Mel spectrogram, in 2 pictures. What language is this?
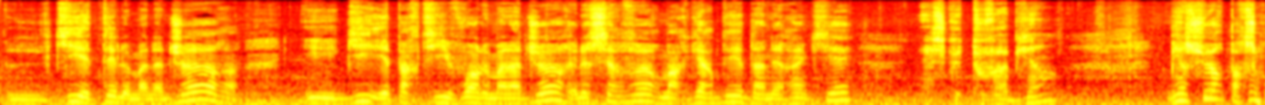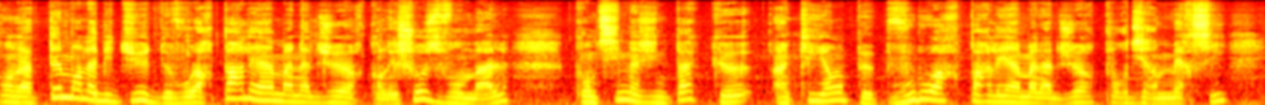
French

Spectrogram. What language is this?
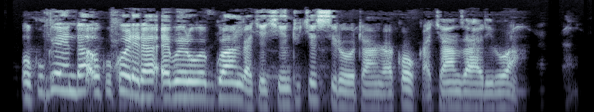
Ganda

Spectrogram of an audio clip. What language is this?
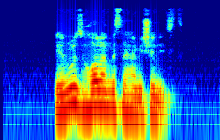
Persian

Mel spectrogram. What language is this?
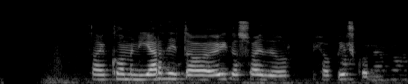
Icelandic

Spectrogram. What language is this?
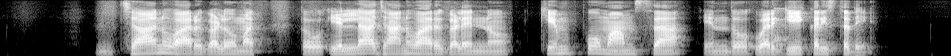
Kannada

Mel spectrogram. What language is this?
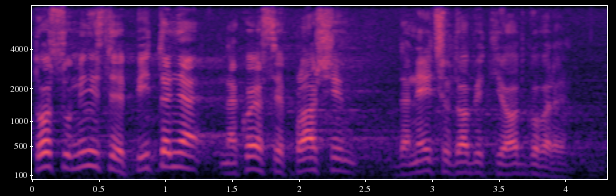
Serbian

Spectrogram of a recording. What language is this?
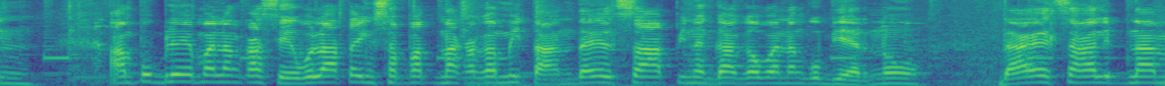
Filipino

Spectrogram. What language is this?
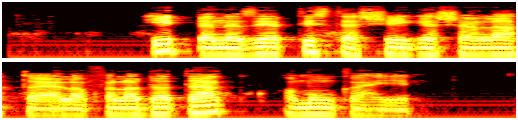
Hungarian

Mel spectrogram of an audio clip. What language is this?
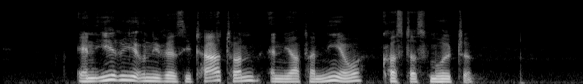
Esperanto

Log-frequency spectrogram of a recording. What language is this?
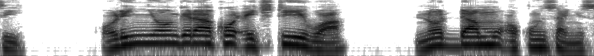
Ganda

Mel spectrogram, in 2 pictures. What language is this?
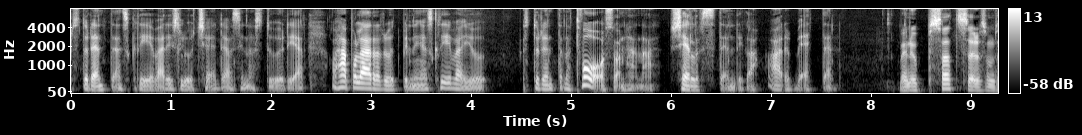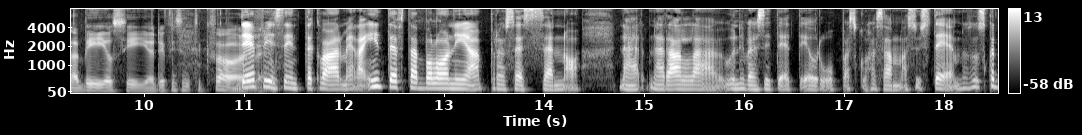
Swedish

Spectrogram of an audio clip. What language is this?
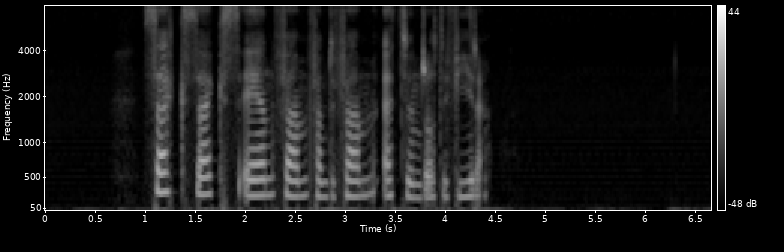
Norwegian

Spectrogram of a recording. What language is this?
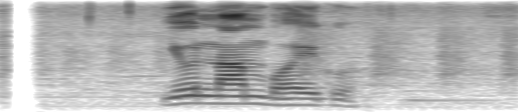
Nepali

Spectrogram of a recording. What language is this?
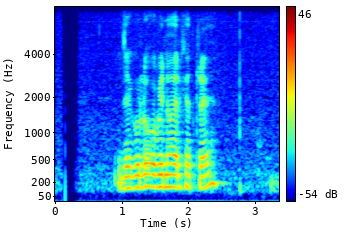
Bangla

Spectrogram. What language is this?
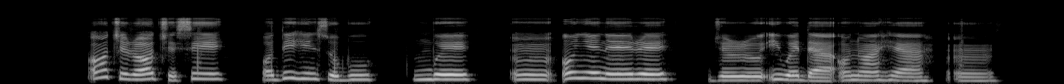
Igbo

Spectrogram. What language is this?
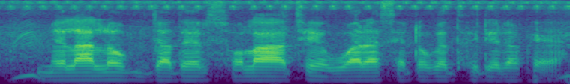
Bangla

